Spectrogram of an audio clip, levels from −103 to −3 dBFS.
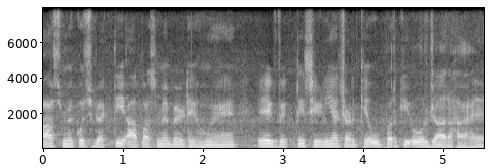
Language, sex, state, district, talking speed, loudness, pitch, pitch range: Hindi, male, Uttar Pradesh, Lalitpur, 215 wpm, -17 LUFS, 135 Hz, 125-150 Hz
